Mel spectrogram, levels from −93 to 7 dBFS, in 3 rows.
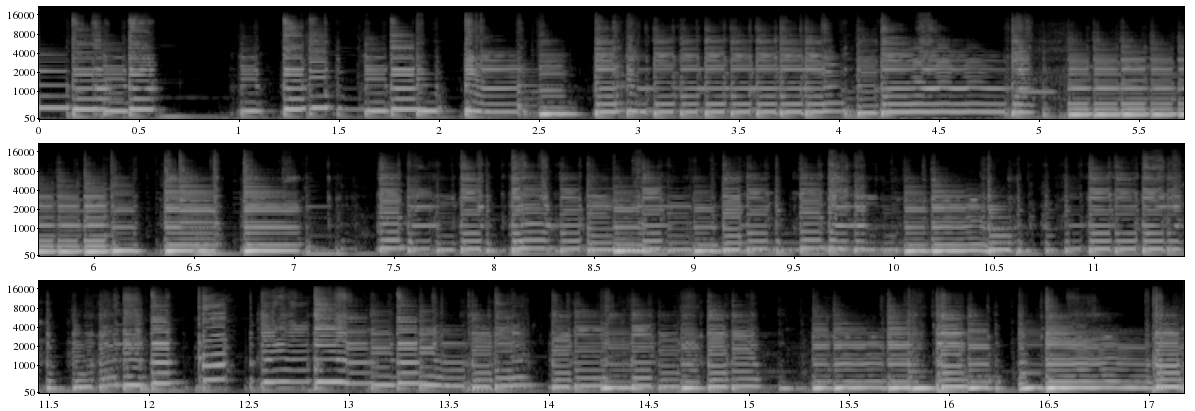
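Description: The music comes across with a steady, continuous signal, with no audible breaks, glitches or unexpected changes in level or tone at any point.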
